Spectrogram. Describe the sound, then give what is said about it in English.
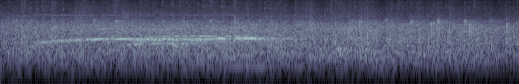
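An audience at an industry presentation claps steadily for about five seconds for the Common SKU team, a dense, even wash of applause at moderate loudness with a faint whistle-like tone briefly rising above it. “So let's give a round of applause to these guys.”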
